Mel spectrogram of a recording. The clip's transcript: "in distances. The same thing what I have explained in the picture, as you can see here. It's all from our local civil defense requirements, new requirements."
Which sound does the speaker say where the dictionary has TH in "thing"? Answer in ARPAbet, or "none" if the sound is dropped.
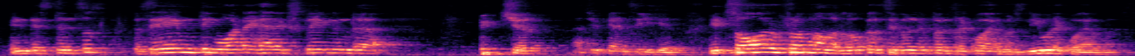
T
